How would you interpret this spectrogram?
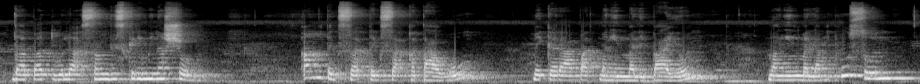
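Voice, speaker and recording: A woman's voice: mid-range voice, warm tone. A woman with a Filipino accent reading scripted narration for a radio drama in a very echoey recording. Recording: very echoey room, music underneath.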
